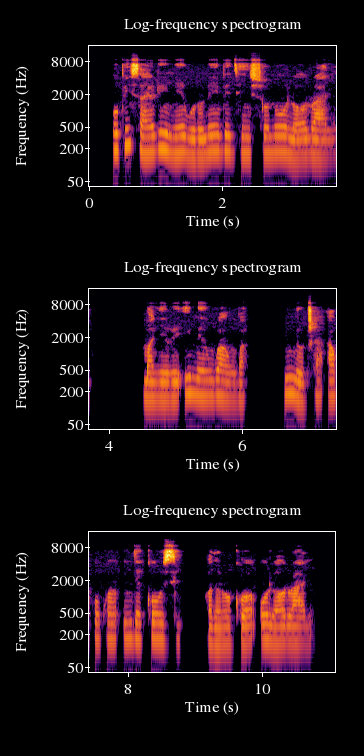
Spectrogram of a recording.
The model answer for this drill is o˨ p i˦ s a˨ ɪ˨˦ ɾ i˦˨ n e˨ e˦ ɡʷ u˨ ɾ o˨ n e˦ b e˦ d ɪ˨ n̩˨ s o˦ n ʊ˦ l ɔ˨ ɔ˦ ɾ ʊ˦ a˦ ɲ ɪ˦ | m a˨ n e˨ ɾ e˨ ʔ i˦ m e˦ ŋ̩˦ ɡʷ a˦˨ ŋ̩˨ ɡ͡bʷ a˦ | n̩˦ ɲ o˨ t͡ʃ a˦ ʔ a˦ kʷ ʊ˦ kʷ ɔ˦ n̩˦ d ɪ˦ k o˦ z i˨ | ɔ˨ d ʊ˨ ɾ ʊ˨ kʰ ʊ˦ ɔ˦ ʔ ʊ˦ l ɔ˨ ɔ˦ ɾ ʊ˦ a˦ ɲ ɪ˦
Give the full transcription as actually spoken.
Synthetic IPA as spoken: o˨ p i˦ s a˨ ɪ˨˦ ɾ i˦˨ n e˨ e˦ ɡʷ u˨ ɾ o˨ n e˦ b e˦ d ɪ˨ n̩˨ s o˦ n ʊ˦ l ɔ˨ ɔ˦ ɾ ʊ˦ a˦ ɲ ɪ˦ | m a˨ ɲ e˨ ɾ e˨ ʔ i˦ m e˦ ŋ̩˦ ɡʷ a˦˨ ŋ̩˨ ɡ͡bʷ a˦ | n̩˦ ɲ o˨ t͡ʃ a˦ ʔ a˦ kʷ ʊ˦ kʷ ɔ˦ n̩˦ d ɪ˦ k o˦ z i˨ | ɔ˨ d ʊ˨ ɾ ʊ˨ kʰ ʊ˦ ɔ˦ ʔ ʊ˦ l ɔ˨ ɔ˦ ɾ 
